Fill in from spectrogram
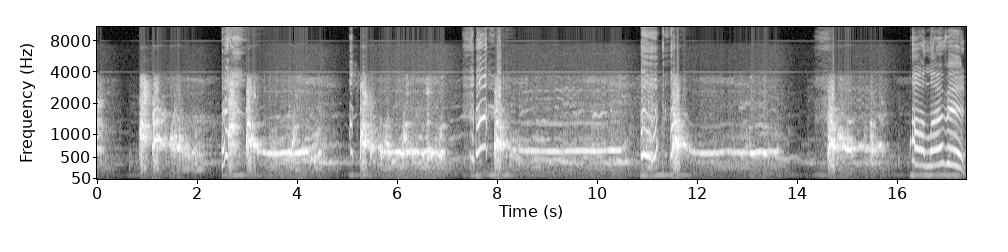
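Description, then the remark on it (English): A dog named Buster howls along, 'singing', in a string of long, wavering notes that slide up and down in pitch, broken by short whines and yips, loud and sustained throughout, with a phone held up to him. “See if you can put the phone close to him where he'll sing.”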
